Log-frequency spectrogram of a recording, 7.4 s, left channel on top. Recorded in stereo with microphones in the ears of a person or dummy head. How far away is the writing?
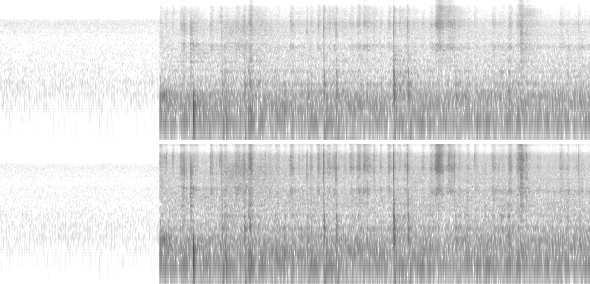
About 0.7 m.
